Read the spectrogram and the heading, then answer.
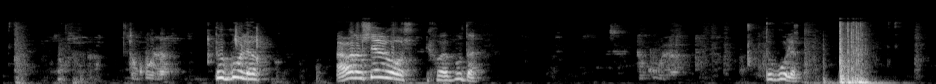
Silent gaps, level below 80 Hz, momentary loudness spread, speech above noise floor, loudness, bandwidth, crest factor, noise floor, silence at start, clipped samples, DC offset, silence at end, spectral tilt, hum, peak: none; -36 dBFS; 26 LU; 52 dB; -14 LUFS; 9.2 kHz; 18 dB; -64 dBFS; 0.15 s; under 0.1%; under 0.1%; 0.45 s; -6 dB/octave; none; 0 dBFS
